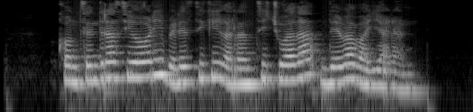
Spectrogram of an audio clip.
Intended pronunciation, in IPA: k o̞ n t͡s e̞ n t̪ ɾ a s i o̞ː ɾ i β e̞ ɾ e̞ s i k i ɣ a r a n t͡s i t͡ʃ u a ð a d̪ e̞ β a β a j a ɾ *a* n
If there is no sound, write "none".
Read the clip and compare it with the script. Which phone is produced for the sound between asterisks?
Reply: a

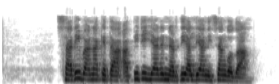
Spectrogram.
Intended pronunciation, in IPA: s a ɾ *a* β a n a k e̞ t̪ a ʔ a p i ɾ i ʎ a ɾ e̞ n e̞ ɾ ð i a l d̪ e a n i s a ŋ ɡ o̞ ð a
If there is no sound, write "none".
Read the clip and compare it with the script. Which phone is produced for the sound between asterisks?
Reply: i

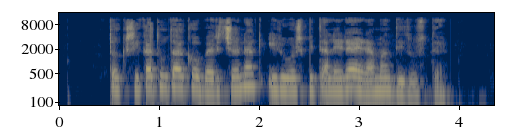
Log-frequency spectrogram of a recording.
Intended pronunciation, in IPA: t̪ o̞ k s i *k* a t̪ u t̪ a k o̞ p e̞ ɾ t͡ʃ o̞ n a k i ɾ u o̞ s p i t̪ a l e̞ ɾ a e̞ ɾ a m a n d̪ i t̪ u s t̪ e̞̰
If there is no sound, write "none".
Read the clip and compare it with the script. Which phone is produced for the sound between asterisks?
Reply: k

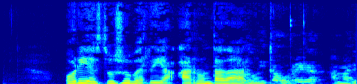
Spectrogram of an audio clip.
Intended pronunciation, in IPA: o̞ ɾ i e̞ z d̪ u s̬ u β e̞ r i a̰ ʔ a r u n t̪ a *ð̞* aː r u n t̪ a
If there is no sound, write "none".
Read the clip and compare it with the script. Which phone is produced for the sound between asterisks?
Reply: ð̞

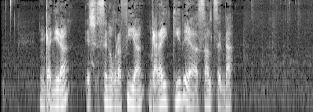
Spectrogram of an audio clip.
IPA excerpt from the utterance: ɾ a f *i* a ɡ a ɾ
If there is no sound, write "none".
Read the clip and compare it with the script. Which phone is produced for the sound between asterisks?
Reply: i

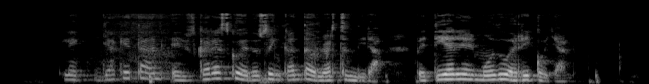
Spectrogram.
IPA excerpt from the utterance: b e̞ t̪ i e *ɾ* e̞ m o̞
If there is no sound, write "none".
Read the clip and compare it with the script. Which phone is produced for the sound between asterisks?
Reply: ɾ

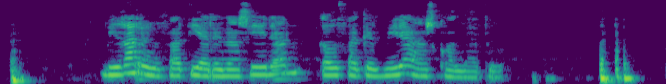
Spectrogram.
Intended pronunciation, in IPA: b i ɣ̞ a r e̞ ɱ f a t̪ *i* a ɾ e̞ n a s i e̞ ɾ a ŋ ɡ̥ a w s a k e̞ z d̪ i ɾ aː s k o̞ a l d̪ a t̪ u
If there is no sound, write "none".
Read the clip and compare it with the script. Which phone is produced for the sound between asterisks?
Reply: i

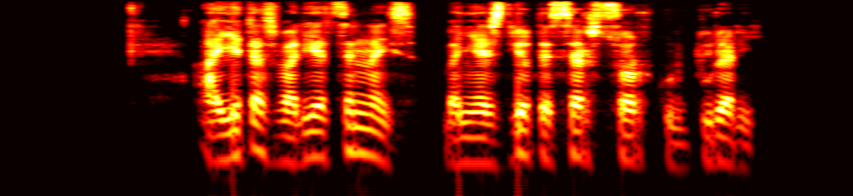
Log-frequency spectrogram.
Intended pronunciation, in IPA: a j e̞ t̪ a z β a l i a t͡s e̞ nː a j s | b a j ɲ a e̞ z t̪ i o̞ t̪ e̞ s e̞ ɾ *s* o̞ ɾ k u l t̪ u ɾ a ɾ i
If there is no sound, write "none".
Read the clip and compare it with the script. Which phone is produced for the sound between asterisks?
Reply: s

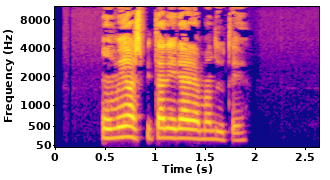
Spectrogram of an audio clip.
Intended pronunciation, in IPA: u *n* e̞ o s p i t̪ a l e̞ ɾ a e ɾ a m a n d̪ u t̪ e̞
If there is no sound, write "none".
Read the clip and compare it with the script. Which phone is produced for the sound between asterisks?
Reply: m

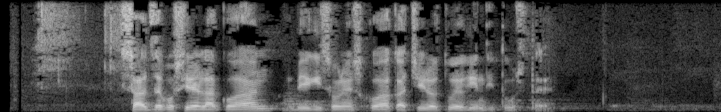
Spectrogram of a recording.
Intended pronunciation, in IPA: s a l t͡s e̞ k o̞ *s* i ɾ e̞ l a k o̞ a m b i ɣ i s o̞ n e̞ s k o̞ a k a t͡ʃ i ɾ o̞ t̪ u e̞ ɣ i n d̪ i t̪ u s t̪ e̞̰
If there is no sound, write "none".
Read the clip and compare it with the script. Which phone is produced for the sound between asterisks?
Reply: s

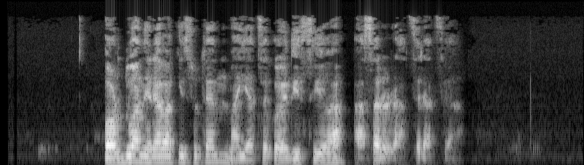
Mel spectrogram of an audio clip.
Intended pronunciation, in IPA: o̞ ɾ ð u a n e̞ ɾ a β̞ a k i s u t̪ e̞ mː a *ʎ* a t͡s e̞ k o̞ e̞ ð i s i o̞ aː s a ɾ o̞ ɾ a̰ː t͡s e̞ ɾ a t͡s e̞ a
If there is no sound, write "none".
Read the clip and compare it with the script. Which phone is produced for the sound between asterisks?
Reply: j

